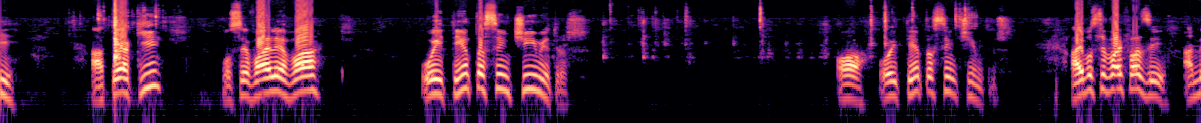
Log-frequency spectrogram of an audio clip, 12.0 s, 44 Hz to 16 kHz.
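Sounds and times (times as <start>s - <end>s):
faint ticks and taps of measuring: 5.9s - 9.8s.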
